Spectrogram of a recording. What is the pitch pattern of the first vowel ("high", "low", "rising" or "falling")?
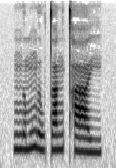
rising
